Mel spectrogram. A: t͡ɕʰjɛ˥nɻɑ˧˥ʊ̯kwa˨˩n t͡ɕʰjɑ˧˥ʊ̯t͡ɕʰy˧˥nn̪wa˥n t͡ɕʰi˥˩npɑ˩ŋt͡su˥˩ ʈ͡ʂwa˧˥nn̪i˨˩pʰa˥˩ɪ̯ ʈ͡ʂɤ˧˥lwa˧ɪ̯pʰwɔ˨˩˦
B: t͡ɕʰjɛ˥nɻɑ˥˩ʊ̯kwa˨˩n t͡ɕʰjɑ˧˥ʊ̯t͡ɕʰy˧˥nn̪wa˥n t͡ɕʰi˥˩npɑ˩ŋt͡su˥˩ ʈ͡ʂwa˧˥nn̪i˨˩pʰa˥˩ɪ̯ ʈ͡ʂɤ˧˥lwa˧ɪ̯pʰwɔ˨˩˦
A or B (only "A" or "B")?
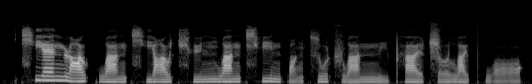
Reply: A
